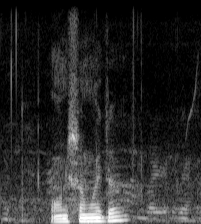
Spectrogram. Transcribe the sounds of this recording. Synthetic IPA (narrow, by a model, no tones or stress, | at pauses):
o̰nsɔmɔjd̪ɔ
